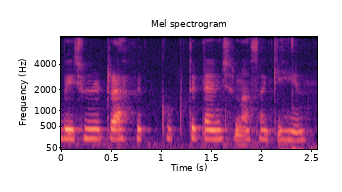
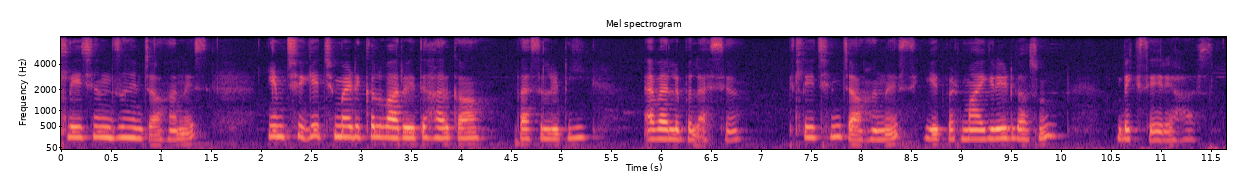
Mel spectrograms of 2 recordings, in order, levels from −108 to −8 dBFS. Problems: none marked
